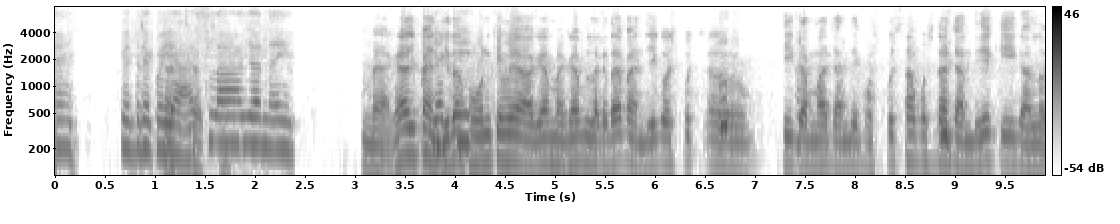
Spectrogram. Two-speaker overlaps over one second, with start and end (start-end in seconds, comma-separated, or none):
none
